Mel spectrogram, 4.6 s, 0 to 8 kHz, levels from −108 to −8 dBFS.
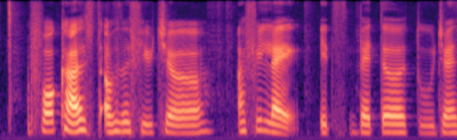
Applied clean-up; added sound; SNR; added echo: none; none; none; none.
